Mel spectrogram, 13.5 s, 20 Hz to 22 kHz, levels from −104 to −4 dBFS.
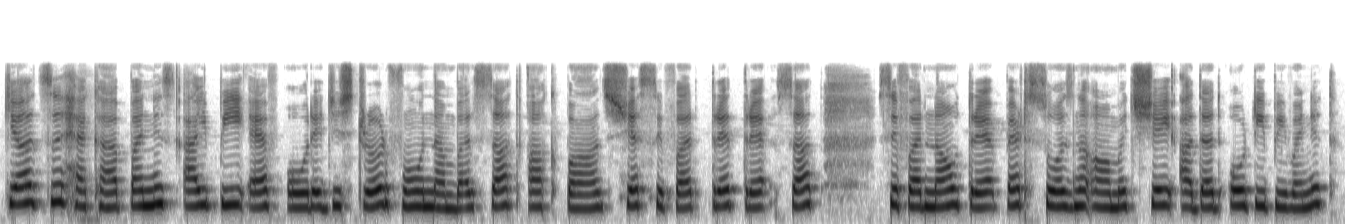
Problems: none marked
